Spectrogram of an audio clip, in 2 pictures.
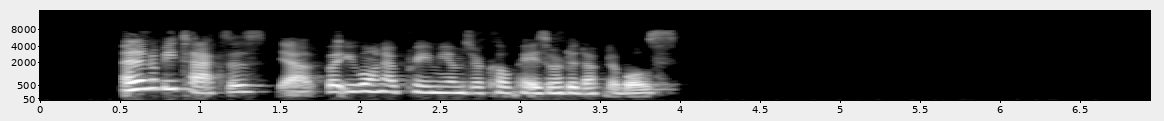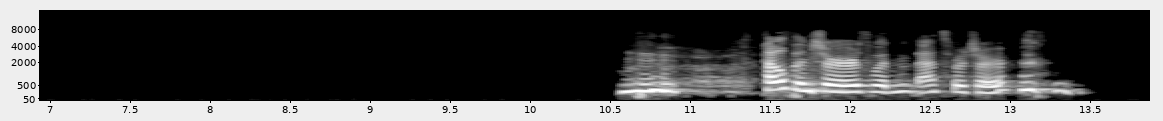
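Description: A woman speaks calmly through a microphone, lecturing.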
